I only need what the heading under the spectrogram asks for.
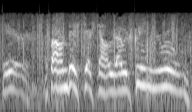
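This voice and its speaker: A woman's voice: medium pitch, measured pace, close to an everyday voice. A woman playing a talkative, scolding older landlady in 1940s radio style, folksy and indignant. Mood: gossipy, brisk. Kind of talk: 1940s radio character acting. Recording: tinny, noisy old radio broadcast.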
